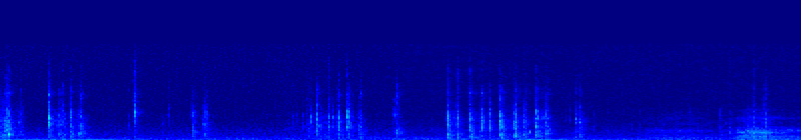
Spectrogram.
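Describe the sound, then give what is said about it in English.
Typing on a computer keyboard: many irregular clicks and key taps in bursts, fast runs mixed with brief pauses, with no talking over them. “Let me just put it into the chat here. I can type. I really can.”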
